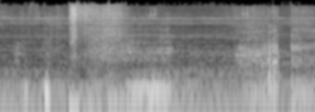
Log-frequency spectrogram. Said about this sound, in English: Wait, is that a tiger? Oh yes, this is my good friend Theodore.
